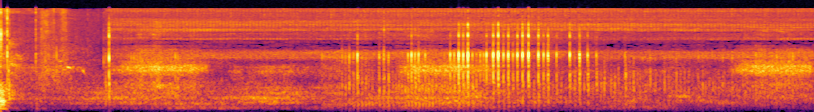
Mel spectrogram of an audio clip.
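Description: A camera's zoom lens motor buzzing in quick pulses for about two seconds midway, with soft breaths before and after.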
